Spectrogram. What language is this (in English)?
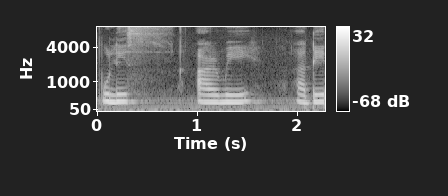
Assamese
